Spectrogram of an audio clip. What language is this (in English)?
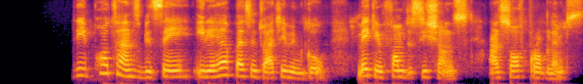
Nigerian Pidgin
